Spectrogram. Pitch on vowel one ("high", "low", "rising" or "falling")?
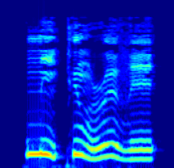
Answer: falling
